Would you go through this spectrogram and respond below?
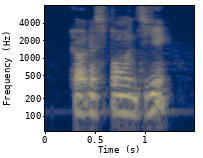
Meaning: inflection of correspondre: 1. second-person plural imperfect indicative 2. second-person plural present subjunctive
- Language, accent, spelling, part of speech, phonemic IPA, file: French, Canada, correspondiez, verb, /kɔ.ʁɛs.pɔ̃.dje/, LL-Q150 (fra)-correspondiez.wav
